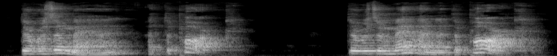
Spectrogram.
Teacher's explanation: can you hear the slight break between those two groups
